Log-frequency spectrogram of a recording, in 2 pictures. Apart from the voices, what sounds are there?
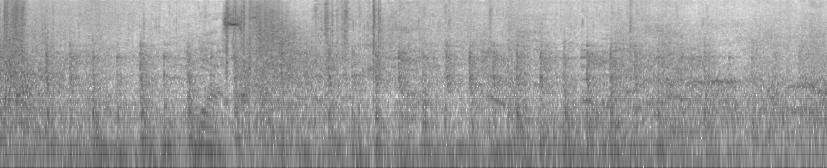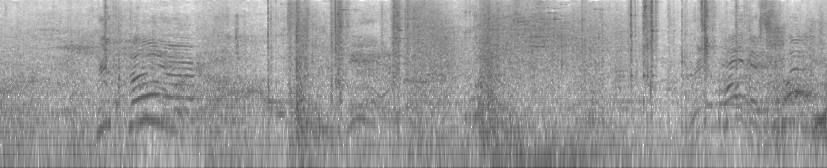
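gunfire in a video game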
